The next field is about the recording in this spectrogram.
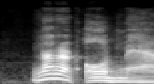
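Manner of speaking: ordinary talk, nothing marked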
